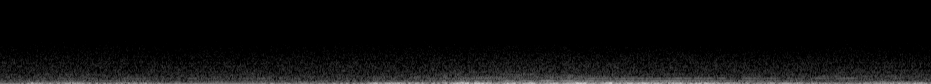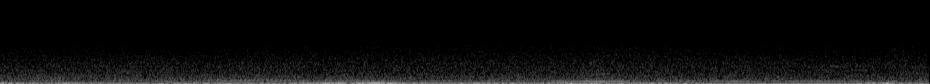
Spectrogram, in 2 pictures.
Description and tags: I stayed home from work to record a hurricane and all I got was this.... recorded with B1 thru Mic200 and clip on mic through various extension chords and adapters across my living room...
